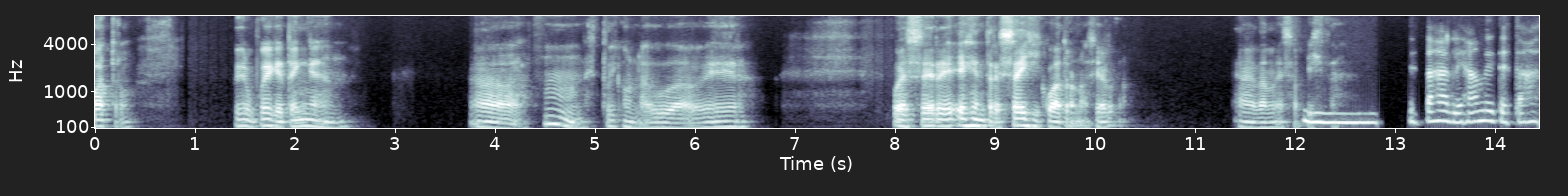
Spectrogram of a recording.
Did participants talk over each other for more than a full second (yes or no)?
no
